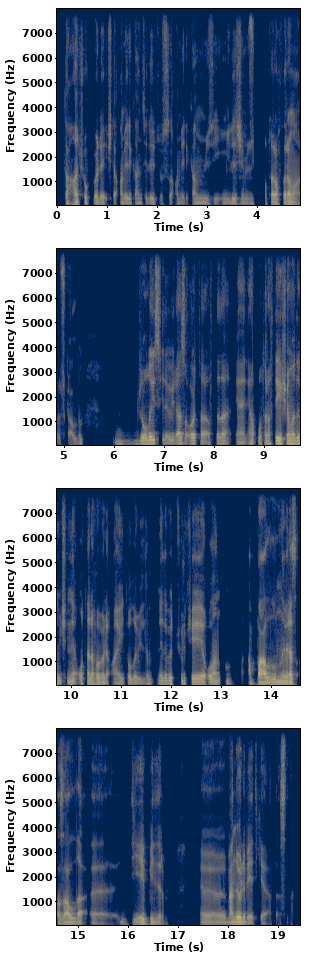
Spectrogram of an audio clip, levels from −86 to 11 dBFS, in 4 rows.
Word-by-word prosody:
daha 100 +3 -1
çok, - - -8
böyle, 80 -1 -4
işte, - - -9
Amerikan 80 0 -7
televizyonu 80 0 -11
Amerikan 80 +1 -12
müziği, 80 -3 -10
İngilizce 80 0 -7
müzik 90 +11 -11 0.2
o - - -15
taraflara 100 +1 +1
maruz 85 -10 -5
kaldım. - - -13 1.1
Dolayısıyla, 135 +5 +3
biraz 135 0 0
o 120 0 0
tarafta 125 +1 -6
da, 125 -3 -2
yani, 90 -4 -7
ha, 105 +1 -3
o 105 - -6
tarafta 115 +3 +1
yaşamadığım 120 +3 +5
için 105 -2 -4
ne 105 - +2
o 110 +2 -4
tarafa, 105 -5 +1
böyle, 90 -2 0
ait 80 +1 -8
olabildim 80 - -5
ne 110 0 -3
de, 115 - -1
böyle, 120 0 +1
Türkiye'ye 110 -1 +2
olan, 105 0 0
ımm, 95 +1 -13 0.3
a 95 +1 -9
bağlılığım 95 +4 +7
da 105 - +5
biraz 100 -1 +6
azaldı, 85 -1 +2 0.2
eee, - - -9 0.5
diyebilirim. 90 -3 -1 0.7
Eee, 90 -1 -4
bende 95 +2 +4
öyle 95 -1 +6
bir 85 - -1
etki 75 - -12
yarattı - - -15
aslında. - - -7
100 Hz, 155 wpm, -25 LUFS, 85-110 Hz, 1.1 s, bağlılığım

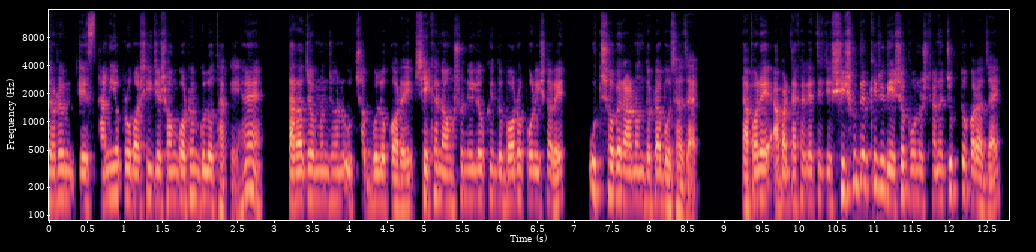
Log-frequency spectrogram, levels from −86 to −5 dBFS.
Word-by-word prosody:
ধরুন 155 0 +2 0.2
যে 145 - +2
স্থানীয় 145 +4 -1
প্রবাসী 145 0 +1
যে 145 - +2
সংগঠনগুলো 150 0 +1
থাকে 110 0 -5
হ্যাঁ? 185 -5 +2 0.4
তারা 140 +1 +6
যেমন, 150 -1 0
যখন 145 0 -4
উৎসবগুলো 140 -1 -1
করে 120 -2 +3 0.2
সেখানে 155 0 +1
অংশ 135 -1 -7
নিলেও 155 0 0
কিন্তু 150 -2 -3
বড় 145 +2 +4
পরিসরে 145 -3 +1 0.4
উৎসবের 170 -2 +3
আনন্দটা 145 -1 0
বোঝা 120 -3 +1
যায়। - - -1 0.6
তারপরে 150 +2 +4 0.2
আবার - - +2
দেখা 140 +3 -4
গেছে 150 +1 -3
যে 140 - -1
শিশুদেরকে 215 +4 +1
যদি 180 -5 +3
এসব 170 +4 -1
অনুষ্ঠানে 150 0 -5
যুক্ত 180 0 -1
করা 135 -5 +4
যায়, - - 0
150 Hz, 165 wpm, -23 LUFS, 140-160 Hz, 0.6 s, তারা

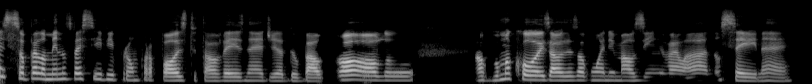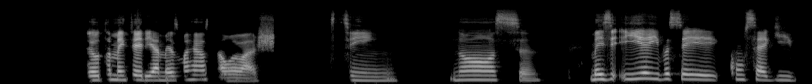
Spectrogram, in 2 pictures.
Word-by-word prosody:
Isso, 345 -7 +1
pelo 260 0 +4
menos 245 +1 -2
vai 260 -1 +1
servir 240 -3 -6
para 200 -3 -7
um 195 - -10
propósito 185 -1 0
talvez, 175 0 -2
né, 175 -1 -5
de 165 -1 -6
adubar 160 -1 0
o - - -16
solo, 195 -3 +5 0.6
alguma 195 +7 -2
coisa, 205 -4 +4
às 190 - +2
vezes 190 +1 -7
algum 195 0 -3
animalzinho 180 -2 -5
vai 170 -1 -3
lá, 170 +1 -3
não - - -15
sei, 175 -6 -1
né. 170 -1 -7 1.1
Eu 200 0 +2
também 210 -1 +3
teria 205 -3 +6
a - - -2
mesma 190 +2 -3
reação 220 -8 -3
eu 155 - -2
acho. - - -2 0.7
Sim. 180 -3 -6 0.5
Nossa, 210 - -2 0.5
mas 235 +1 +2
e 250 +3 +5
aí, 265 -2 +4
você 230 -4 0
consegue 200 -5 -3
195 Hz, 150 wpm, -25 LUFS, 175-220 Hz, 1.1 s, teria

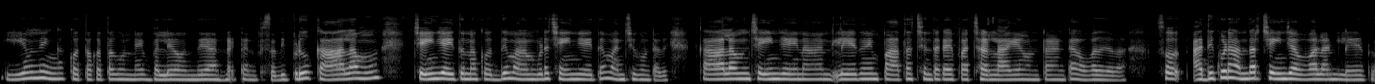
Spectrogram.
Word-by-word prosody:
ఏముందింక 275 +1 +1
కొత్త 235 -1 -4
కొత్తగున్నాయి. 230 0 -3
భలే 220 0 0
ఉంది 220 +1 -2
అన్నట్టనిపిస్తది. 215 -1 -6
ఇప్పుడు 255 +4 +2 0.2
కాలము 260 +5 +2 0.5
చేంజయితున్న 250 -1 +5
కొద్ది 235 +2 -1
మనం 235 -2 0
గూడా 260 +2 0
చేంజయితే 235 0 0
మంచిగుంటది. 225 -4 -4 0.4
కాలం 245 +2 +3
చేంజయినా 245 -1 +2 0.3
లేదు 235 0 +1
నేను 250 -1 -1
పాత 225 -1 -1 0.2
చింతకాయ 235 -1 -1
పచ్చడిలాగే 225 -1 0
ఉంటా 225 0 -6
అంటే 220 +3 -4
అవ్వదు 215 0 -3
గదా! 195 0 -9 0.4
సో 280 - +2 0.3
అది 265 +3 +2
కూడా 315 -1 +6
అందరు 270 +1 +4
చేంజవ్వాలని 240 -2 +2
లేదు. 215 -1 -7
235 Hz, 135 wpm, -27 LUFS, 225-255 Hz, 0.5 s, కూడా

